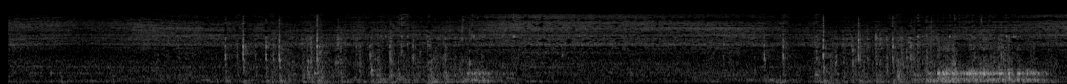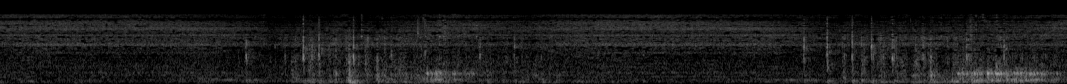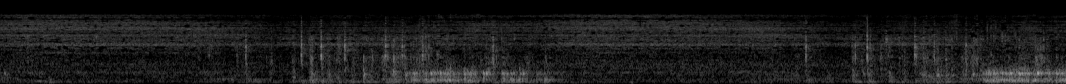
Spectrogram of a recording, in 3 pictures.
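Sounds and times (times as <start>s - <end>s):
coffeemaker hissing: 0.1s - 32.0s
coffeemaker gurgling and sputtering: 2.1s - 5.8s, 6.9s - 11.2s, 12.7s - 16.6s, 18.4s - 22.1s, 23.4s - 27.2s, 29.2s - 32.0s.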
